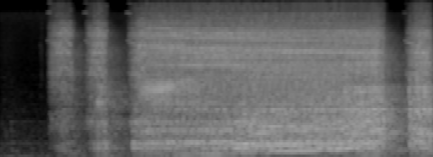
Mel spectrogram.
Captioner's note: drill whirs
